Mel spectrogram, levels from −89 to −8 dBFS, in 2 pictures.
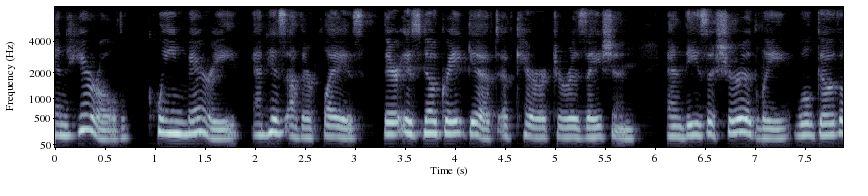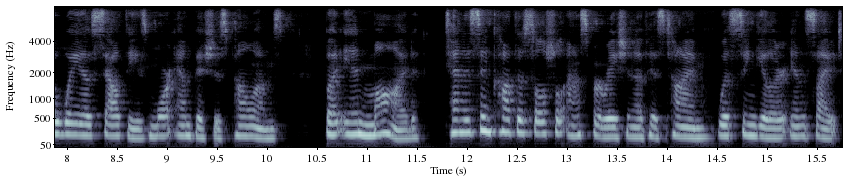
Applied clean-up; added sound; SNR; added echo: neural mask model DeepFilterNet 3.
